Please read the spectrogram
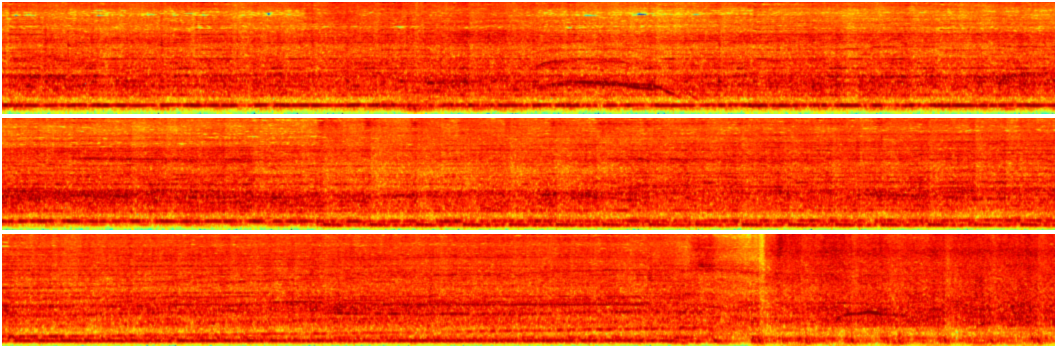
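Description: Loud electronic dance music from a festival sound system, with held low synth notes. A rising sweep builds over several seconds and breaks off suddenly near the end.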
